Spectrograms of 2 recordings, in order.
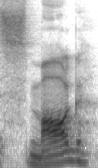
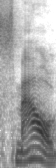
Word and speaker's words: Smaug: those years i said i said smog smog the dragon wrong and then the movie came out like i said it's desolation of smaug and i'm like i've been saying it wrong all these years so it's gonna be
